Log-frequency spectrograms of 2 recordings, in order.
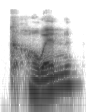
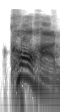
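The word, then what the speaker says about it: Cohan: He drives him over to the pub called, it's, we would pronounce it as Cohen, but he's like, it's pronounced Kohan here.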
